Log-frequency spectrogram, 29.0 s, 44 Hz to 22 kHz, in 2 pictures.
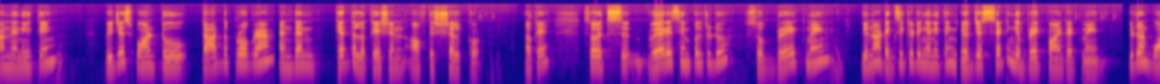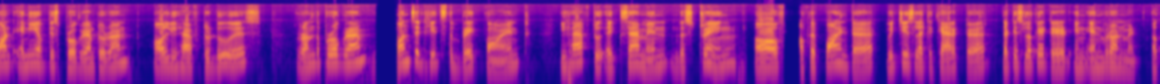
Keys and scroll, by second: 0.1 typing, 2.6 Return, 3.6 y, 4.6 Return, 8.4-11.0 typing, 16.6-17.5 typing, 23.8 ctrl+v.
